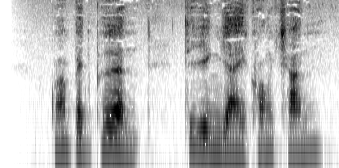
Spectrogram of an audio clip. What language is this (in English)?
Thai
